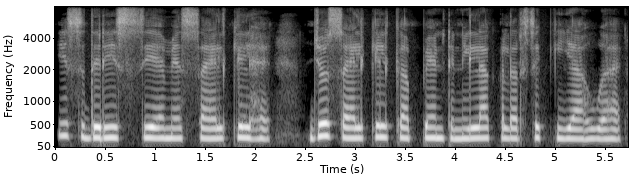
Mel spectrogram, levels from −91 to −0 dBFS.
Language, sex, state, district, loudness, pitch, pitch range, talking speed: Hindi, female, Jharkhand, Garhwa, -16 LUFS, 220 Hz, 210-230 Hz, 155 wpm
